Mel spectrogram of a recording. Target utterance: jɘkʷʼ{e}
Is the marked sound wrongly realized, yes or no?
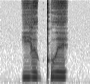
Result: no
